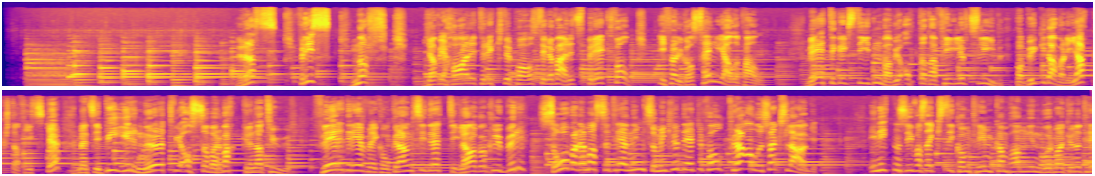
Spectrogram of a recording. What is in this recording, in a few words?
norwegian animation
